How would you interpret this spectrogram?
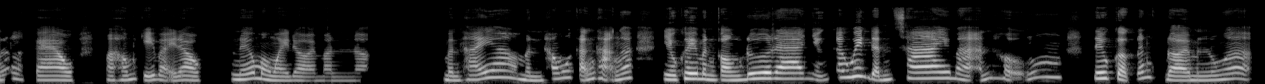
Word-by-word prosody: rất 235 +5 -9
là 245 - -9
cao. 200 -1 0 0.3
Mà 195 - -4
hổng 200 +4 -4
chỉ 195 0 -2
vậy 190 -3 -5
đâu, 195 -1 0 0.3
nếu 235 +4 -1
mà 255 - 0
ngoài 190 -4 -2
đời 180 -1 -6
mình 175 0 -14
ờ, 175 - -12 0.8
mình 195 -3 -4
thấy 230 +8 -1
á, 330 0 0 0.2
mình 185 -2 -3
hông 260 +1 +1
có 315 - -4
cẩn 255 +3 -1
thận 250 -6 -1
á, 275 +3 0 0.3
nhiều 215 -2 +2
khi 260 +2 +6
mình 235 -4 0
còn 200 0 +3
đưa 270 +3 +6
ra 265 -1 +5
những 225 -6 -9
cái 320 0 0
quyết 370 -2 +4
định 210 +3 0
sai 285 +1 +5
mà 255 -3 -1
ảnh 245 +5 -5
hưởng 270 -3 -7 0.6
tiêu 280 0 +4
cực 235 -8 +1
đến 280 +2 -3
cuộc 325 0 -11
đời 190 -3 +3
mình 195 0 -4
luôn 205 +3 -4
á. 255 0 -2
225 Hz, 215 wpm, -19 LUFS, 195-270 Hz, 0.8 s, khi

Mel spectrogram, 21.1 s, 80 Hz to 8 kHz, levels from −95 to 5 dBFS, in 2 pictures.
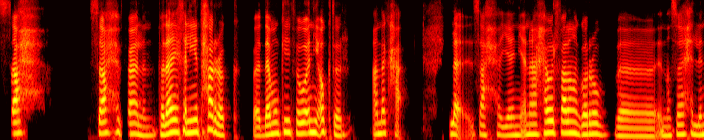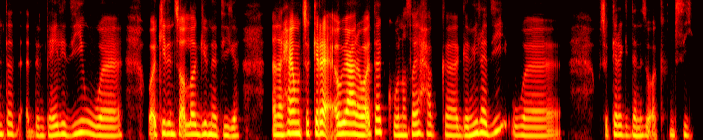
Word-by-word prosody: صح، 235 +12 +1 0.7
صح 235 +3 +1
فعلًا، 200 -3 -1
فده 210 +5 +7
هيخليني 250 -1 +4
اتحرك، 250 -8 +1 0.2
فده 185 +3 +1
ممكن 225 +3 0
يفوَّقني 235 0 +2
أكتر، 190 -7 -3 0.4
عندك 225 +2 -2
حق، - - -7 0.6
لأ، 210 -2 -3
صح. 200 0 -7
يعني 185 +1 -4
أنا 210 0 0
هاحاول 235 +3 +2
فعلًا 235 0 +3
أجرَّب 205 -2 -1 0.8
النصايح 205 +4 -4
اللي 195 -2 -2
أنت 205 +2 -2
اد 205 -2 -4
قدّمتها 180 +1 -5
لي 210 +1 0
دي، 215 +7 -1
و 220 -5 -3 0.8
وأكيد 230 -2 0
إن 215 -1 +1
شاء - - -1
الله 210 0 +1
تجيب 205 +1 0
نتيجة. 180 -2 -2 0.5
أنا 200 - +3
الحقيقة 225 +3 +6
متشكِّرة 225 0 +6
أوي 215 +3 +5
على 215 -2 +7
وقتك 250 +4 +2
ونصايحك 205 +2 -2 0.2
الجميلة 185 +5 +1
دي، 265 - -3
و 185 0 -6 1.1
متشكِّرة 200 -1 -4
جدًا 180 -1 -5
لذوقك، 175 +1 -6
ميرسي. 190 -1 -7
210 Hz, 135 wpm, -23 LUFS, 190-230 Hz, 1.1 s, فده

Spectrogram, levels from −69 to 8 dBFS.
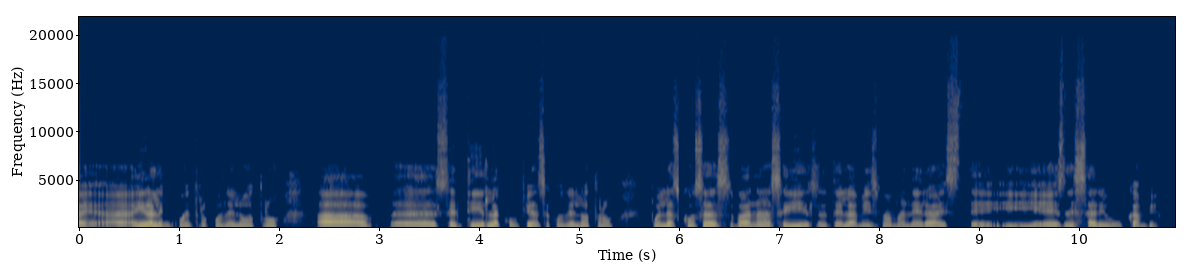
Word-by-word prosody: a 65 - +1
a 115 - +2
ir 130 +3 +7
al 135 -1 +7
encuentro 125 +2 -7
con 120 -1 -7
el 110 +2 -2
otro, 125 -1 -4 0.4
a 110 -2 +6 0.2
eh, 115 -3 +1
sentir 125 +5 0
la 140 -1 +5
confianza 125 +3 -3
con 115 -1 -7
el 110 +3 -1
otro, 165 +5 -5 0.3
pues 120 -2 -1
las 120 -2 +3
cosas 135 -1 +2
van 120 +2 +3
a 125 -1 +2
seguir 115 0 +1
de 110 -2 -5
la 105 -1 +2
misma 115 +3 -5
manera, 110 +1 -1
este, 100 - -5
y 100 -1 -5
e 105 +1 +1
es 110 +2 -1
necesario 110 0 0
un 110 0 -8
cambio. 105 +1 -4
115 Hz, 180 wpm, -27 LUFS, 110-125 Hz, 0.4 s, ir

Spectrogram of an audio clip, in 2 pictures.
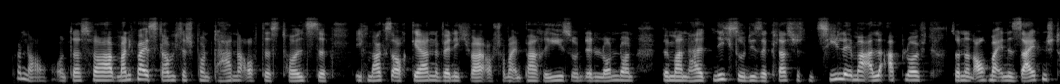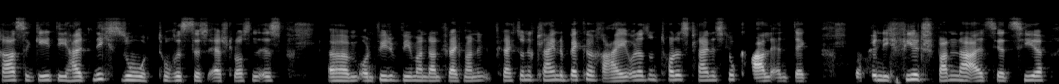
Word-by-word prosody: Genau. 250 -10 -7
Und 175 - -11
das 185 +1 -1
war 195 -1 +6
manchmal, 215 +6 +4
ist, 220 +1 +1
glaube 190 0 -1
ich, - - -12
das 200 0 -4
Spontane 185 -1 -5
auch 170 0 -3
das 175 -1 -5
Tollste. 170 0 -1 0.2
Ich 185 -1 -9
mag's 190 +1 0
auch 175 - +2
gerne, 185 0 +3
wenn 175 0 +2
ich 180 -1 -6
war 165 +1 +4
auch - - -9
schon - - -12
mal - - +2
in - - -7
Paris 175 +2 0
und 175 +1 -7
in 170 - 0
London 180 +3 -1 0.3
wenn 185 - 0
man 185 -2 +2
halt 180 +2 0
nicht 230 +2 0
so 190 - -1
diese 175 -1 -1
klassischen 190 -1 -3
Ziele 240 +4 +2
immer 210 -2 +3
alle 195 +3 +2
abläuft, 200 -2 +1 0.2
sondern 185 -2 -1
auch 185 +2 +3
mal 200 - +4
in 180 - -2
'ne 180 - -1
Seitenstraße 195 0 +2
geht, 195 +2 -1
die 190 -1 -1
halt 185 +1 +2
nicht 240 +1 -2
so 195 -3 +1
touristisch 185 -1 -4
erschlossen 170 +2 -3
ist, 180 0 -5 0.4
ähm, 175 +1 +2
und 175 -1 -3
wie 200 -2 -1
wie 185 -1 0
man 180 -1 -2
dann 170 -1 0
vielleicht 170 -2 +2
mal 165 - -2
'ne 185 +1 -10
vielleicht 180 -1 -2
so 210 - -3
'ne 205 - -5
kleine 200 +1 -1
Bäckerei 200 -5 +1
oder 200 +1 0
so 220 - -9
’n 210 - -12
tolles 210 +1 -1
kleines 195 +1 -2
Lokal 170 -7 +5
entdeckt. 160 -1 -5 0.4
Das - - -7
finde 200 -2 +2
ich - - -5
viel 225 0 +4
spannender, 190 -1 +3
als 175 0 +1
jetzt 180 -2 -2
hier, 195 -1 +1
185 Hz, 230 wpm, -24 LUFS, 175-200 Hz, 0.4 s, war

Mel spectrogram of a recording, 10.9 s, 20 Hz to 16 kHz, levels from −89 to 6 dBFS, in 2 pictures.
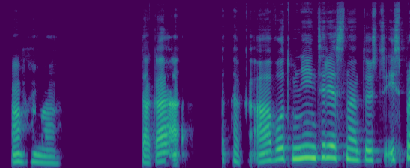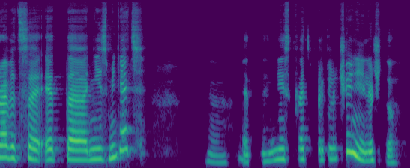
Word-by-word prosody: Ага. 155 -4 -5 1.1
Так, - - -4
а - - +2 0.7
Так, - - -9 0.2
а 175 +4 0
вот 230 +3 -2
мне 240 +2 +4
интересно, 250 -4 +1
то 205 - -3
есть 200 0 -5
исправиться- 245 +3 +1
это 215 -1 +3
не 220 +2 0
изменять? 405 - -2 0.8
А, - - -13 0.4
это 155 -4 -9
не 190 +6 -4
искать 220 0 -7
приключений, 225 - +2
или 185 +1 +2
что? 145 -6 -10
215 Hz, 115 wpm, -25 LUFS, 190-245 Hz, 1.1 s, мне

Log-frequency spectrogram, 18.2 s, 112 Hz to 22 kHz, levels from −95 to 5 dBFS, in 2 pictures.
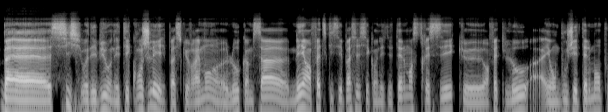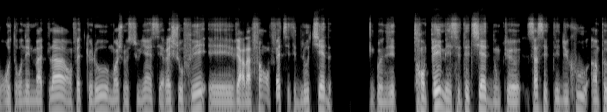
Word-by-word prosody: Bah 100 -5 +8
si, - - +8
au 100 0 -4
début, 100 +5 -4
on 115 -4 -5
était 90 -3 -5
congelés 125 -3 +5
parce - - 0
que - - -11
vraiment, 100 0 -5
heu, 85 - -7
l'eau 100 +5 -7
comme 95 -2 -10
ça, 115 +5 +1 0.3
heu, - - -11
mais 120 +8 +1
en 130 - +1
fait, 135 - -3
ce - - +1
qui 110 - -10
s'est 110 +2 -4
passé, 115 +4 -4
c'est 125 - -4
qu'on 90 - -13
était 90 0 -15
tellement 120 +1 -6
stressés 115 +3 -2
qu'en 90 -2 -6
fait 115 -3 -5
l'eau 110 +7 -5 0.2
a - - -6
et - - -3
on 90 0 -4
bougeait 100 +3 +1
tellement 115 +2 -4
pour - - -18
retourner 95 +1 -8
le 95 - -14
matelas 115 +6 0
en 95 - -8
fait, 110 - -7
que - - -11
l'eau, 120 +4 -6
moi, 100 0 -6
je 105 - -1
me 90 - -12
souviens, 105 +6 -6
elle 105 - -5
s'est - - -4
réchauffée 110 +7 -2
et 90 -1 -6
vers - - +3
la - - +4
fin, - - -6
en - - -10
fait, - - -3
c'était - - -6
de 85 - -17
l'eau 105 - -7
tiède, 120 +2 +1 0.6
donc - - -9
on 90 -1 -7
était 95 +1 -5 0.3
trempés, 155 +3 +1
mais 110 -6 -5
c'était 115 +4 -2
tiède, 120 -7 +4
donc 90 +1 -14
heu, 90 -1 -3
ça - - +1
c'était, 105 - -1
du 100 0 -8
coup, 120 -1 -10
un 100 0 -4
peu 110 - -7
100 Hz, 245 wpm, -24 LUFS, 95-115 Hz, 0.6 s, Bah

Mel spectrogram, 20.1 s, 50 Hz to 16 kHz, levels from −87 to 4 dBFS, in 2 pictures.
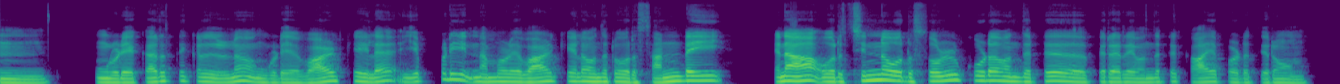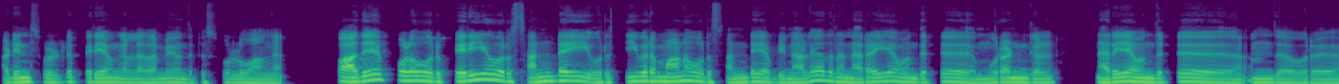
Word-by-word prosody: ம், 105 -2 0 0.4
உங்களுடைய 120 -1 +2
கருத்துக்கள்லா 140 -1 -1
உங்களுடைய 115 -3 -1
வாழ்க்கையில 145 0 +1 0.3
எப்படி 205 +10 -3 0.2
நம்மளுடைய 135 0 +1
வாழ்க்கையில 145 +1 0
வந்துட்டு 135 0 +1
ஒரு 120 - -2
சண்டை, 155 +7 +4 0.6
ஏன்னா 160 0 +8 0.2
"ஒரு 135 - +2
சின்ன 180 +3 +3
ஒரு 140 -4 -1
சொல் 160 +3 +2
கூட 170 0 +2
வந்துட்டு 140 +1 -1 0.3
பிறரை 125 -1 0
வந்துட்டு 130 +3 -4
காயப்படுத்திரும்" 115 -4 -3 0.3
அப்படின்னு 125 +2 0
சொல்லிட்டு 120 +1 -4
பெரியவங்க 125 -1 0
எல்லாருமே 110 +2 -2
வந்துட்டு 110 0 -7
சொல்லுவாங்க. 110 -2 -3 0.4
இப்போ 150 - +1
அதேபோல 180 +1 +2
ஒரு 140 -3 +1
பெரிய 180 +7 +4
ஒரு 150 -5 +1
சண்டை, 155 +6 +2 0.2
ஒரு 120 0 -2
தீவிரமான 150 0 +2
ஒரு 130 -3 -2
சண்டை 125 +3 -1
அப்டினாலே 115 +3 -2
அதுல 155 -6 -1
நிறைய 130 +6 -1
வந்துட்டு 120 +2 -3 0.3
முரண்கள், 120 -1 0 0.4
நிறைய 130 +6 +3
வந்துட்டு 125 +3 -1 0.5
இந்த 115 0 -1 0.2
ஒரு 105 -1 -4
130 Hz, 135 wpm, -22 LUFS, 115-150 Hz, 0.6 s, ஏன்னா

